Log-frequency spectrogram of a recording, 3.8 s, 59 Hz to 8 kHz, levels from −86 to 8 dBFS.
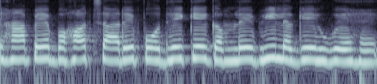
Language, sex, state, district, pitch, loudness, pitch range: Hindi, female, Jharkhand, Deoghar, 245 Hz, -12 LUFS, 235-255 Hz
